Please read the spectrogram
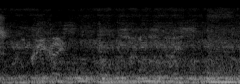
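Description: A low, steady hum with a faint, brief voice about half a second in.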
